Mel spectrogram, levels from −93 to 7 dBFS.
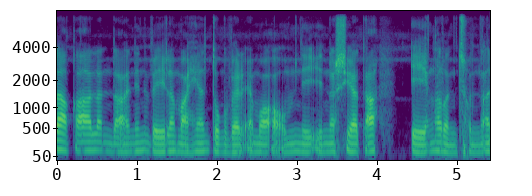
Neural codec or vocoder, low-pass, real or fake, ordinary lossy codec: vocoder, 22.05 kHz, 80 mel bands, WaveNeXt; 7.2 kHz; fake; none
